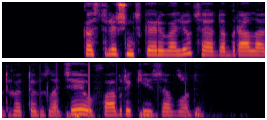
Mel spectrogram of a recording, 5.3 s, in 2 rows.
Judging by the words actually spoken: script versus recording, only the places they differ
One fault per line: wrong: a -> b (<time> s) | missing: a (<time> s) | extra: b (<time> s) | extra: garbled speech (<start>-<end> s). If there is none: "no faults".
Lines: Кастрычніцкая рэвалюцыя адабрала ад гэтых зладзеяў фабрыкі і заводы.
no faults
